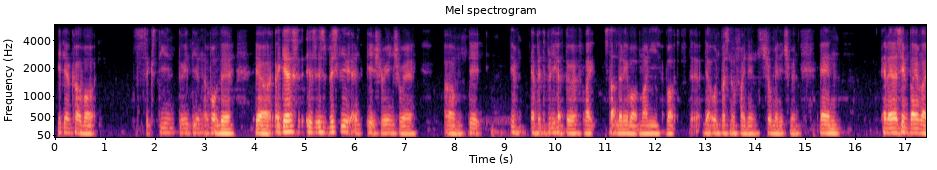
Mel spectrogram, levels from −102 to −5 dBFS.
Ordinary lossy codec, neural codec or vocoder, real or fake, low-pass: Opus, 32 kbps; none; real; 5.4 kHz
